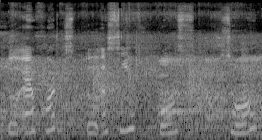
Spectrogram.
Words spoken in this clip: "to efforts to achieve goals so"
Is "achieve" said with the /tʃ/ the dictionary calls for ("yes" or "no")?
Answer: no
